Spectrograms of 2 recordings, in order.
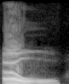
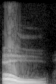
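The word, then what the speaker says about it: أَوْ: Madlin yaitu mad yang lembut dalam pelafalannya, sehingga membacanya au ya, lembut, tidak au.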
